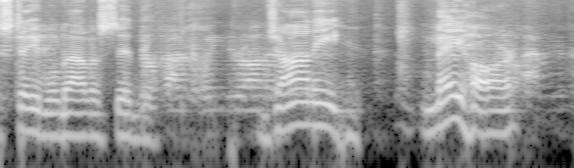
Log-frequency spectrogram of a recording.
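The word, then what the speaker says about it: Mahar: out of sydney johnny mayhar m-a-h-a-r mayor or leaving pronunciation he was on the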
